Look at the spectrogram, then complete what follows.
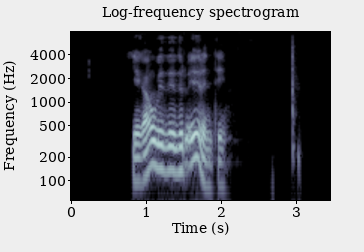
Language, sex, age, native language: Icelandic, male, 40-49, Icelandic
